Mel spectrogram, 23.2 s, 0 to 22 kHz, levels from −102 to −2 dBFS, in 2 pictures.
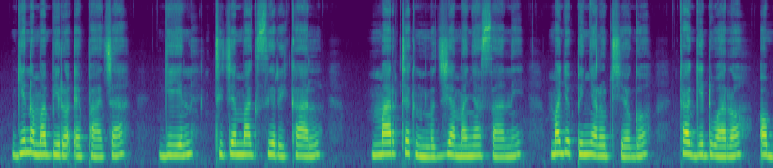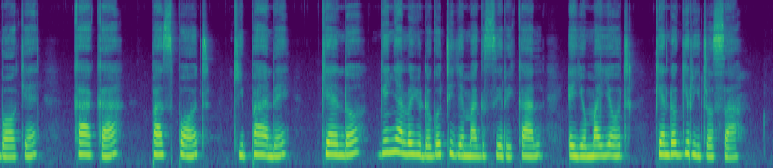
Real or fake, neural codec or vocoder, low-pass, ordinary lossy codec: real; none; none; none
